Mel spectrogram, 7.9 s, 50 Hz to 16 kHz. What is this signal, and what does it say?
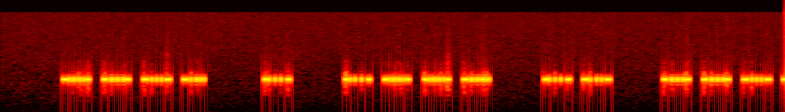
Hellschreiber (Feld-Hell, 122.5 baud), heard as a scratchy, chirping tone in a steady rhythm, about 1130 Hz. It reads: DANK U VOOR UW …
